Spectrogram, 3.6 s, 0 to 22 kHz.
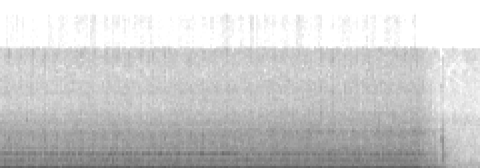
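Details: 2008 Yamaha R6R after installing a manual cam chain tensioner, adjuster turned in by hand then backed off a quarter turn: smooth, even idle with no cam chain rattle.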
